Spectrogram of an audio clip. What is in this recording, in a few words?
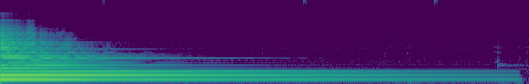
Rickenbacker Bass; Airwindows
